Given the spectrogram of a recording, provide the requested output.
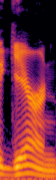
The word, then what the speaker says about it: Garyn: It's spelled different, but it's named after Billy Garen. This is kind of cool. The spelling is Garyn, so like Gary with an N, but it's Garen.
